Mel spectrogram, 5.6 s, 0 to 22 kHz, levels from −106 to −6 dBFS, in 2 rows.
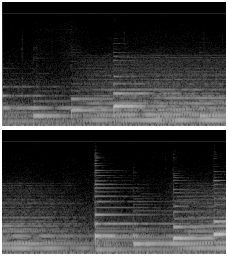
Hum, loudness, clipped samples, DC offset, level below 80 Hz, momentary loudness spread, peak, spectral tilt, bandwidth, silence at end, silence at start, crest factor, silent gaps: none; -45 LUFS; under 0.1%; under 0.1%; -68 dBFS; 9 LU; -28 dBFS; -8 dB/octave; 16 kHz; 0 s; 0 s; 16 dB; none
